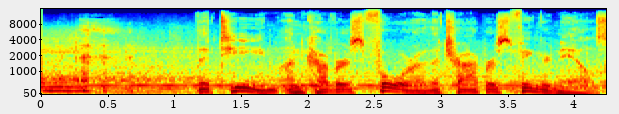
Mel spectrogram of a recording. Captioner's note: voiceover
